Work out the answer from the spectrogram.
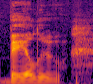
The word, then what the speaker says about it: Beyoğlu: And north of the Golden Horn is immediately the area of Beyoğlu. Don't be confused by the G that's in there that has an accent, which is not pronounced. And Beyoğlu was originally the more European part of the city.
